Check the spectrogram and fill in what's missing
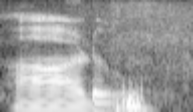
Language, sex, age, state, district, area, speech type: Telugu, male, 18-30, Andhra Pradesh, Chittoor, rural, read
